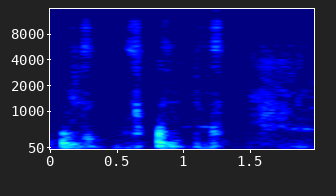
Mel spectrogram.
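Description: Marker or chalk strokes on a board during a chemistry lesson, a quick series of short scratchy taps in an uneven rhythm, close and fairly faint.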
